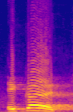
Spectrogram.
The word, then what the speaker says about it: ikat: Ikat, how you pronounce? I is pronounced as I in it. I in it. So how can we pronounce? I should be pronounced as I in the word it.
